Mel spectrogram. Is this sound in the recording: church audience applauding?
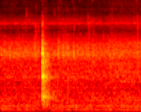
no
